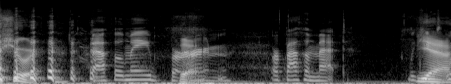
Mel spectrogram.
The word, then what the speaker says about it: Baphomet: baffle may burn or baphomet yeah we keep saying bathroom a which i think is the incorrect pronunciation baphomet i think it's depending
